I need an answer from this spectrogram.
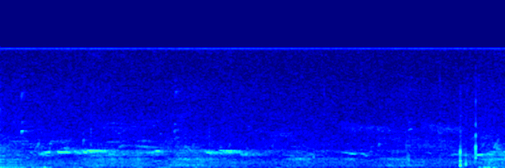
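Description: Faint birdsong, a few drawn-out wavering calls in the first half, over quiet woodland ambience, with a few soft footsteps on a dirt track.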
